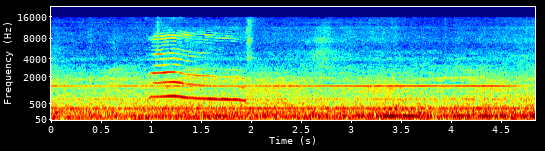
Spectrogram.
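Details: A single drawn-out meow from a hungry homeless stray kitten set upon by a strong male cat, rich in harmonics and dipping slightly before fading, against constant low rumble.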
